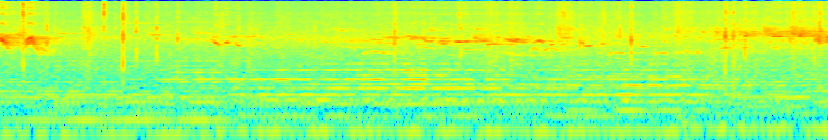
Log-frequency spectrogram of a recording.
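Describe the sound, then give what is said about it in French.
Scattered high bird chirps and calls in a forest of mixed tree species come and go over a steady, loud low rumble, with faint rustling throughout and no one speaking. “Vous êtes entré dans le pays magique des oiseaux.”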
